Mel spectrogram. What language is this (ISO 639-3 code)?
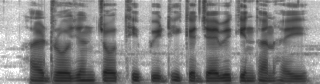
mag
